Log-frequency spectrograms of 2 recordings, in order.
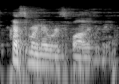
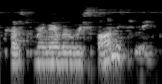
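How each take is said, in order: First: It sounds hostile and dismissive. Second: It sounds helpless and puzzled.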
